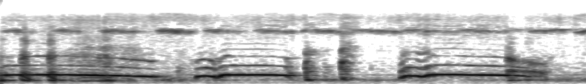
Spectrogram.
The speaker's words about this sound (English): Wait a minute. I know what that was. That was an owl. An owl? Well, that's sure. What's the matter with me? Getting scared of a little old owl.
